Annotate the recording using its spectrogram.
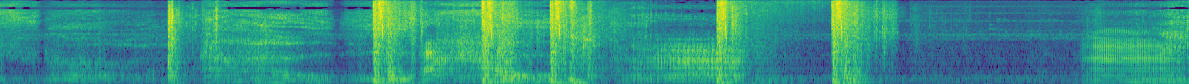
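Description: A monster groans and snarls close by.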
